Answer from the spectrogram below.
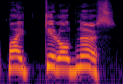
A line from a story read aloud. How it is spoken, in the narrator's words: cried Oliver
